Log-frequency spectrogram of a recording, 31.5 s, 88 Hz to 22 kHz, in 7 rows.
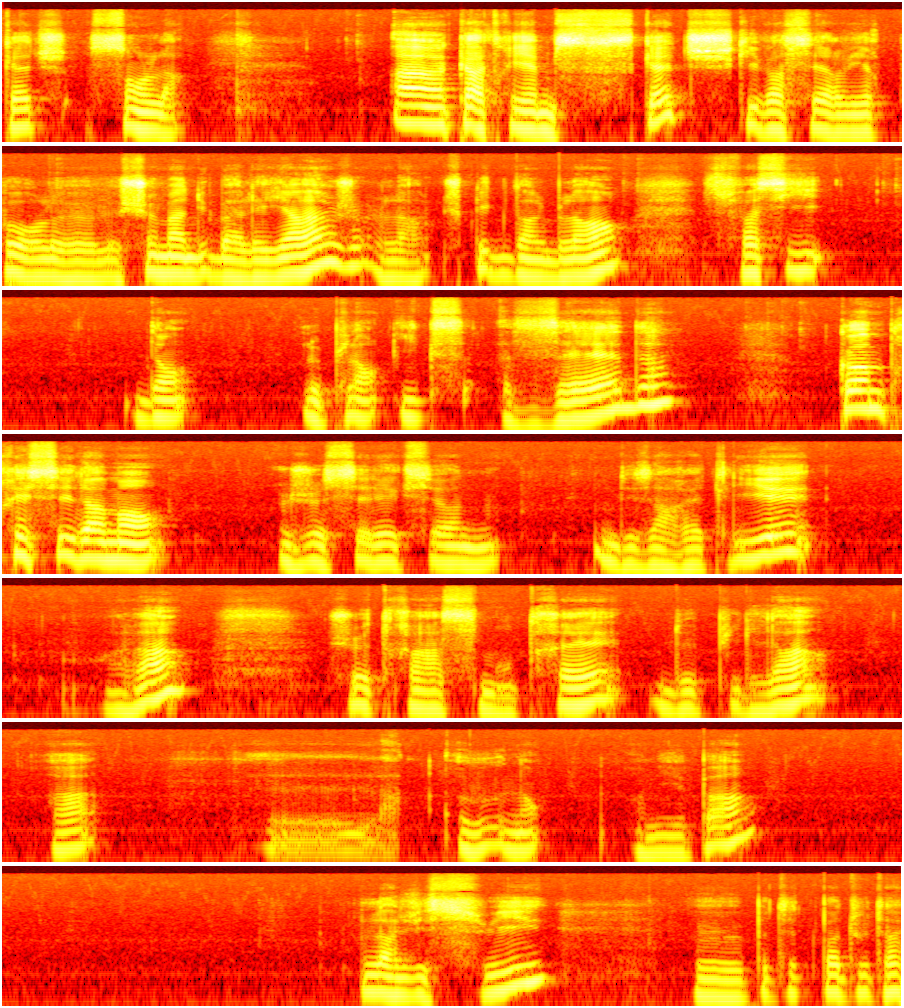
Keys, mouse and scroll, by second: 1.0 click, 1.8 click, 6.6 click, 7.4 click, 9.7 click, 11.5 click, 14.3 click, 16.1 click, 18.0 click, 20.0 click, 21.6 click, 24.2-26.3 drag, 28.6 click, 30.2 right click.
